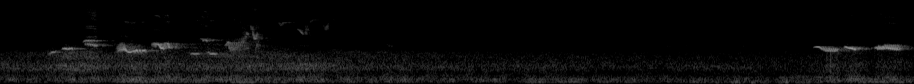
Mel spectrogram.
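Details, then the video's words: Blackbird (common blackbird) song at dusk on 21 April 2022 before a possible storm, recorded from a balcony: a fluted phrase with high squeaky flourishes, a long lull of background hum, then a fresh warbled phrase starting. "Sehr schöne Amsel mit Gesang am Abend"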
